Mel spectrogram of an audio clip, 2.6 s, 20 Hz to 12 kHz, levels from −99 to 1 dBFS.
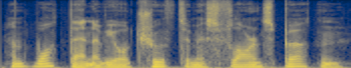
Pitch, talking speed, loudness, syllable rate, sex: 100 Hz, 230 wpm, -14 LUFS, 5.3 syllables/s, male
